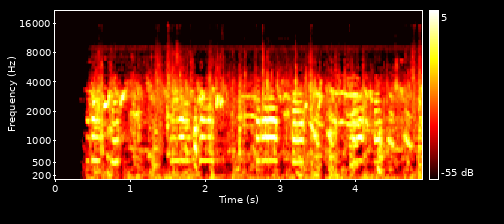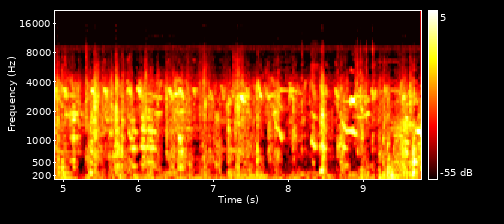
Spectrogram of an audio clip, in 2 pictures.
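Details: Large domestic chicks, village chickens raised on good feed, in a dense flock: many overlapping high, short peeping and cheeping notes, some rising or falling, sounding almost continuously without pause.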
